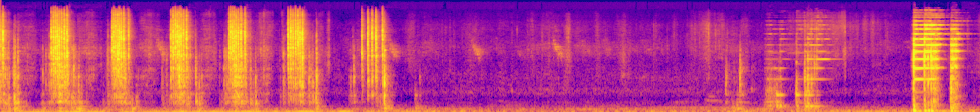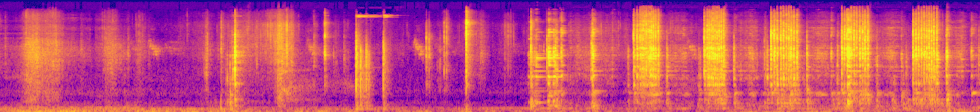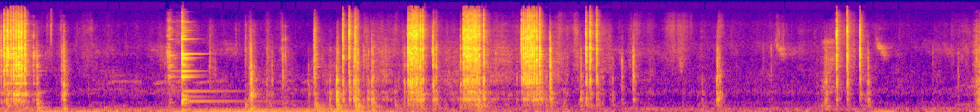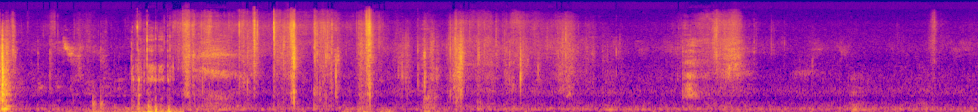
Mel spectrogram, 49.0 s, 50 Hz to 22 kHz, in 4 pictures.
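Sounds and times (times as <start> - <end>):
tool knocks: 11.4 - 12.1.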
